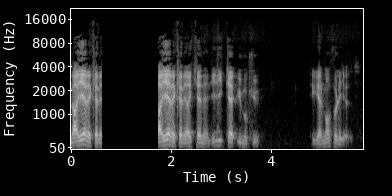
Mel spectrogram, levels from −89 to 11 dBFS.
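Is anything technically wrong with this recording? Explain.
Yes. From 0.62 to 2.3 s there is a stream reconnect. The connection broke, the speech falls silent for 1.11 s, and a fresh decoder resumes 0.58 s earlier, replaying speech already heard. That repeat and the faded-in restart distinguish it from a plain dropout.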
